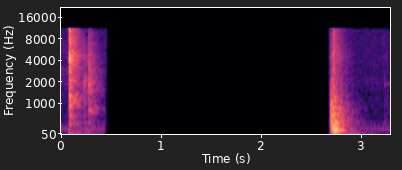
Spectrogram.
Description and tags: This is a wooden door opening and closing.
bathroom, close, closing, door, doors, open, opening, wooden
